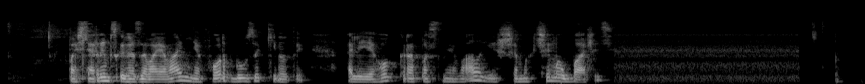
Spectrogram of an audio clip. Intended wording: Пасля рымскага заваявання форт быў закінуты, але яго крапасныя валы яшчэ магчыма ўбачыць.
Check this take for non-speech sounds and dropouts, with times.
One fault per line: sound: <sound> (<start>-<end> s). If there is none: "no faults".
no faults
